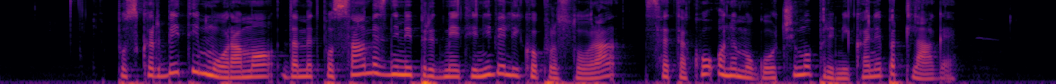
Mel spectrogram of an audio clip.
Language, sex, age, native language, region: Slovenian, female, 50-59, Slovenian, Gorenjska region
